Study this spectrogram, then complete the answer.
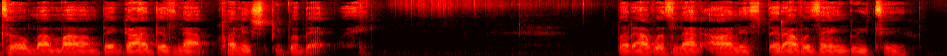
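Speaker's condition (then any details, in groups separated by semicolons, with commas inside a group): Cerebral palsy, spastic quadriparesis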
